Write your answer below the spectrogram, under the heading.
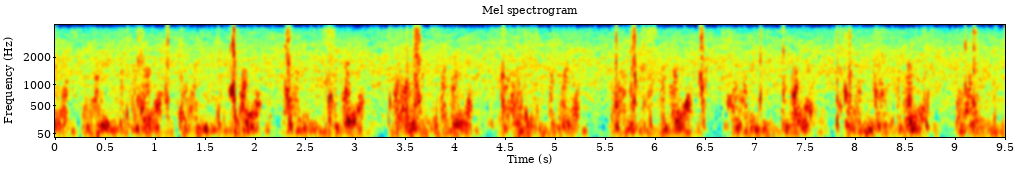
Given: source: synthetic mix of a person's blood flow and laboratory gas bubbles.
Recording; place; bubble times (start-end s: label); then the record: Doppler ultrasound of blood flow; precordium
0.00-0.20 s: bubbles
0.62-0.91 s: bubbles
1.09-1.18 s: bubbles
1.22-1.35 s: bubbles
1.61-1.90 s: bubbles
2.29-2.41 s: bubbles
2.69-2.81 s: bubbles
3.31-3.70 s: bubbles
3.76-3.89 s: bubbles
4.32-4.84 s: bubbles
5.57-5.71 s: bubbles
5.73-6.02 s: bubbles
6.44-6.54 s: bubbles
6.67-6.81 s: bubbles
7.03-7.10 s: bubbles
7.27-7.31 s: bubbles
7.79-8.01 s: bubbles
8.19-8.41 s: bubbles
8.67-8.78 s: bubbles
9.06-9.29 s: bubbles
9.38-9.45 s: bubbles
From the record:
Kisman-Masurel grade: 242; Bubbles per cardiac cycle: several, 3 to 8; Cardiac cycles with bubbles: 100%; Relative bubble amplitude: moderate (0.250 to 0.450); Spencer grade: 3 (all of the cardiac periods contain showers or single bubble signals, but not dominating or overriding the cardiac motion signals); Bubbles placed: only in the low amplitude regions of the cardiac cycle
